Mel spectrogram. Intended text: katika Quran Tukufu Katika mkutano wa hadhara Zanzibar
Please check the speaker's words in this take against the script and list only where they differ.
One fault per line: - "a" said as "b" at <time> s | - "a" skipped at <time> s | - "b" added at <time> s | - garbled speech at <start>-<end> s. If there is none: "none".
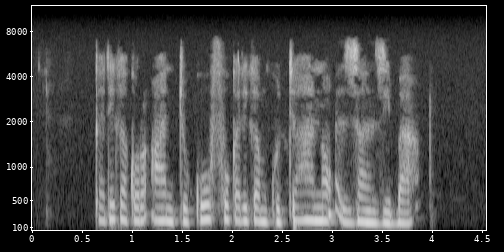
- "wa hadhara" skipped at 3.0 s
